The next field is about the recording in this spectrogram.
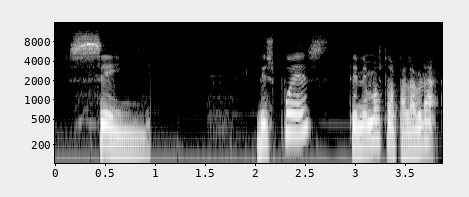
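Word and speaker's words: seny: Señ, no es seni, sino señ.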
